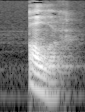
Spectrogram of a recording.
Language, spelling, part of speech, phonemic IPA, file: Dutch, aller-, prefix, /ˈɑ.lər/, Nl-aller-.ogg
- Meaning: Intensifying prefix for superlatives: very; of them all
